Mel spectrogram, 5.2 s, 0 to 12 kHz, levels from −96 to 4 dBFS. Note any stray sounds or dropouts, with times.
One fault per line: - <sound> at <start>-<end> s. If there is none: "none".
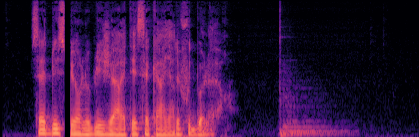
- dropout at 0.8-0.9 s
- thud at 3.5-4.5 s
